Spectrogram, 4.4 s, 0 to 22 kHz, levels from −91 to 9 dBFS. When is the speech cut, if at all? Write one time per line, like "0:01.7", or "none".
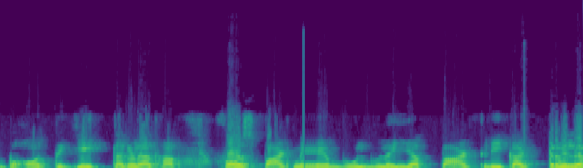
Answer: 0:02.3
